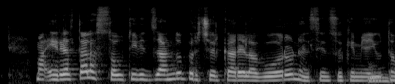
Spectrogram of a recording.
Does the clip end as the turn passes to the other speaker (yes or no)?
no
